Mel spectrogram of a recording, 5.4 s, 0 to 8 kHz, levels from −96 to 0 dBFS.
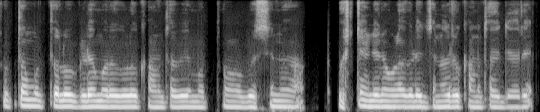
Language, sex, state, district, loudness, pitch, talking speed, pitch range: Kannada, male, Karnataka, Koppal, -14 LUFS, 150 Hz, 135 wpm, 145-155 Hz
